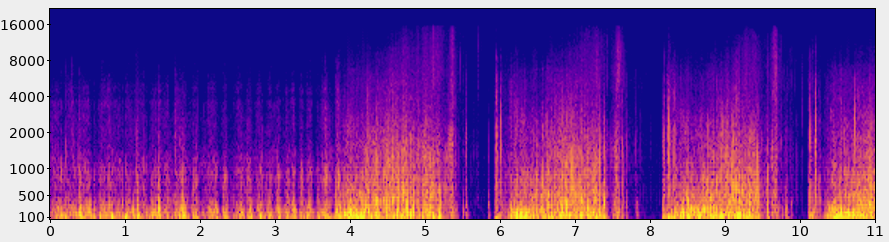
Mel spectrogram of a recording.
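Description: Black padded fabric and faux-fur earmuffs fitted over the ears of a 3Dio microphone have their headband scratched and rubbed fast with long nails and fingertips. The result is a dense, muffled, low-heavy rustling and scraping that comes in rapid bursts. It swells louder after the first few seconds and breaks off in several brief silences.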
